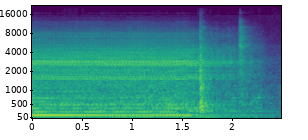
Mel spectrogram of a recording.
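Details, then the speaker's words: Whirlpool conventional (non-high-efficiency) top-load washer, model RAX7245KQO, won't spin; steady electric buzz from the motor with no spin during spin cycle, then a couple of clicks as it stops; diagnosed as a broken motor coupling between motor and transmission. "all right so that sounds to me like a motor coupling uh in order to verify it I'm just going to tilt the machine back um reach with my hand in between the motor and the transmission to where the motor coupling is and see if I can feel that it's broken or not"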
